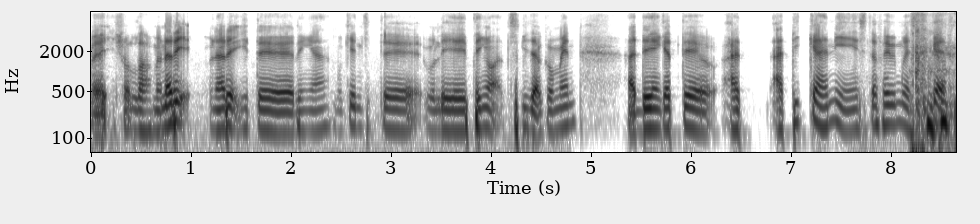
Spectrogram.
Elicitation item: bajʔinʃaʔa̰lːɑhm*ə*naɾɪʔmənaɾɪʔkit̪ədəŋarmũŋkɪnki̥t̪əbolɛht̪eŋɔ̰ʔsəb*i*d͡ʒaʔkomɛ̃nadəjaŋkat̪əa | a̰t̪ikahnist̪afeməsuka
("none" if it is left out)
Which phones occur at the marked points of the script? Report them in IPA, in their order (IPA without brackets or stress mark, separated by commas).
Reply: ə, i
